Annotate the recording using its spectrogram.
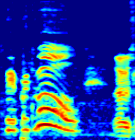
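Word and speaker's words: tole: another image it's called paper toll and paper toall it's pronounced and it's paper t o l e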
